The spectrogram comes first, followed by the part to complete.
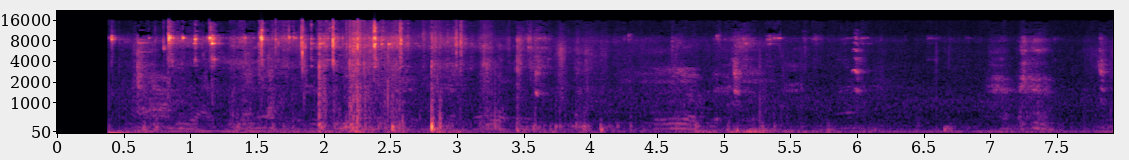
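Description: A camel gives rough, gurgling groans and bellows, with people talking nearby.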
